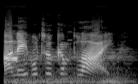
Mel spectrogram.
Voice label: unable to comply, computer voice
